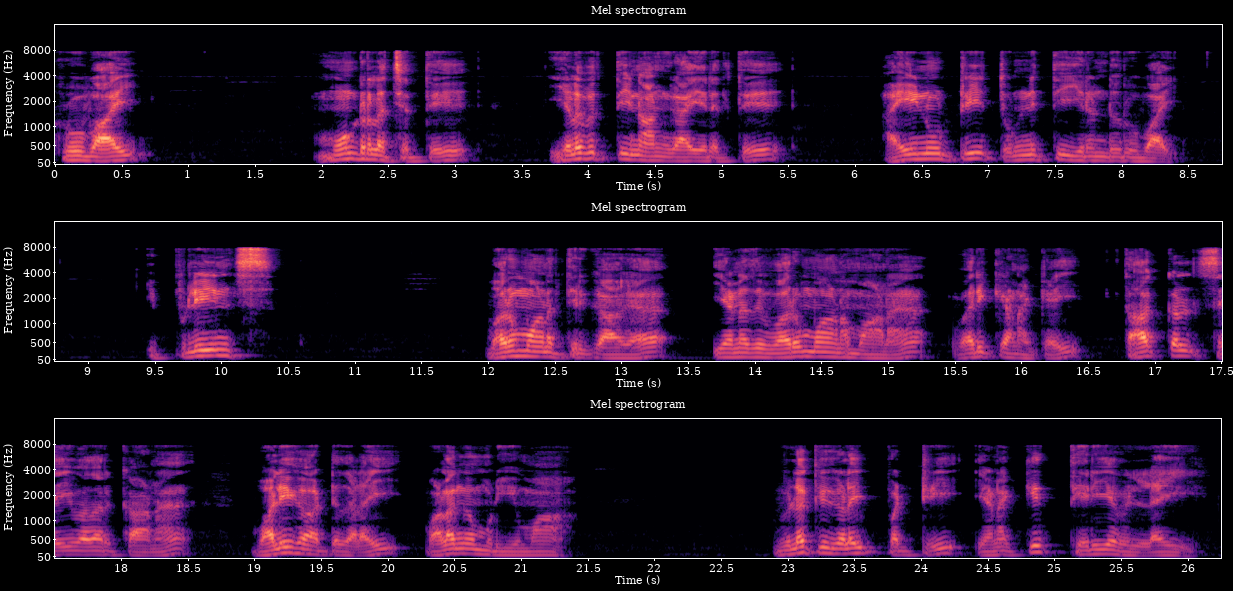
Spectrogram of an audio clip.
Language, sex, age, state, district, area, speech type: Tamil, male, 45-60, Tamil Nadu, Theni, rural, read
